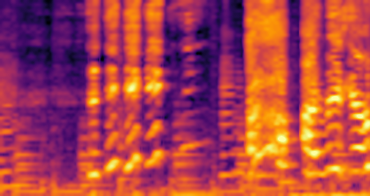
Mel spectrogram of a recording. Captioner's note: giggles with pride and joy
